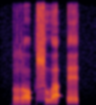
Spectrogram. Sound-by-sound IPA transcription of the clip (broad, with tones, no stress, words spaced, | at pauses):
rɔ˨˩ʔsu˧a̯ ʔe˥˩k̚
